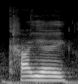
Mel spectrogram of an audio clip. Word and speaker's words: calle: Quick note for non-Spanish speakers, if you see a word, like a Spanish word that's double L, that's pronounced yo. So tortilla, calle, it's not la.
